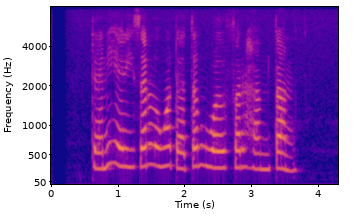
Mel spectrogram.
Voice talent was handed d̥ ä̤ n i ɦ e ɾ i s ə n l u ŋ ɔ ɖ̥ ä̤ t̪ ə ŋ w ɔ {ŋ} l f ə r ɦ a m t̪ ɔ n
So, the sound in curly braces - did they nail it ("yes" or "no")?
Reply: no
